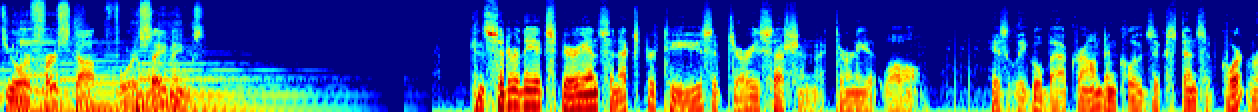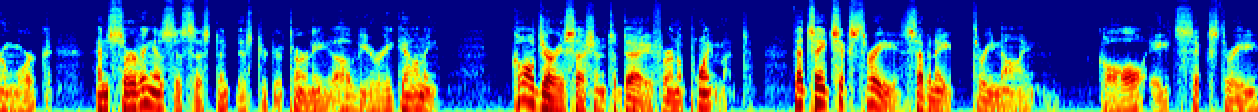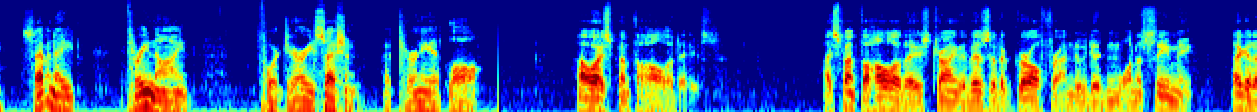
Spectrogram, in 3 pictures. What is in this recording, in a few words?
Voice Over; 2-minute demo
